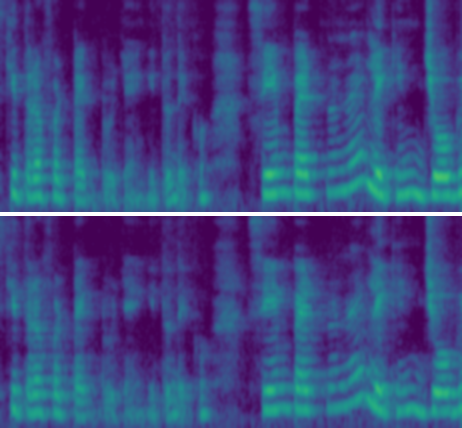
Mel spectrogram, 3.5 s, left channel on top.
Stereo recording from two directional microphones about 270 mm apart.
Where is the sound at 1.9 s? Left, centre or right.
Left.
